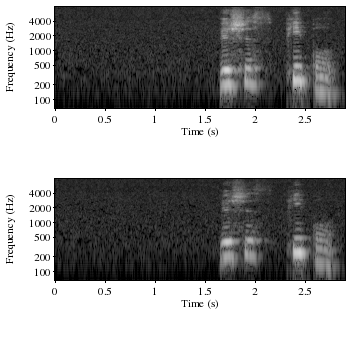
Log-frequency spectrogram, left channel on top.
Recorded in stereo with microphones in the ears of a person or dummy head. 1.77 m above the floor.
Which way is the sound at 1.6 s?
65° left (ahead or behind).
